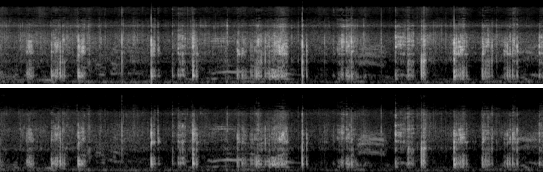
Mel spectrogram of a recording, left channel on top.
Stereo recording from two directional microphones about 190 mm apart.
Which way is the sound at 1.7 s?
Centre (ahead or behind).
